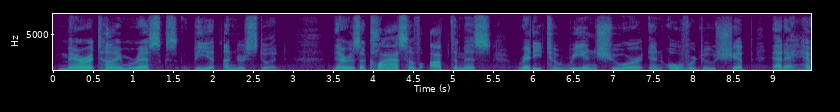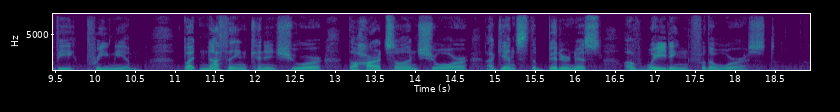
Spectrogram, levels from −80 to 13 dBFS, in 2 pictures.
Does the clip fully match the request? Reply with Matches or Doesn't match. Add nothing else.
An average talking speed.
Doesn't match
